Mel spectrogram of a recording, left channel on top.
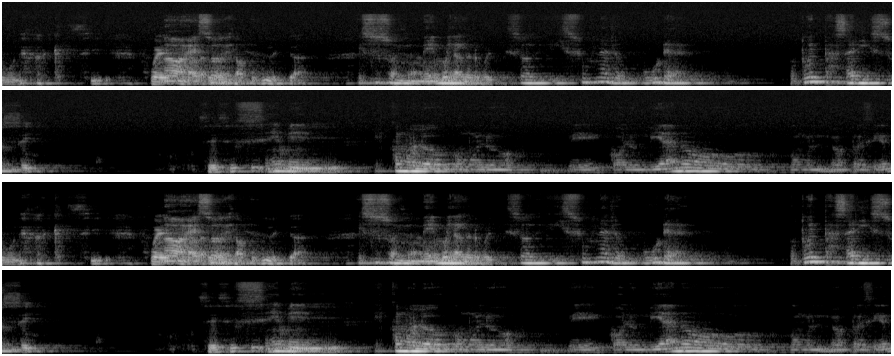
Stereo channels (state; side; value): noise; left; hiss, 22 dB below the sound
